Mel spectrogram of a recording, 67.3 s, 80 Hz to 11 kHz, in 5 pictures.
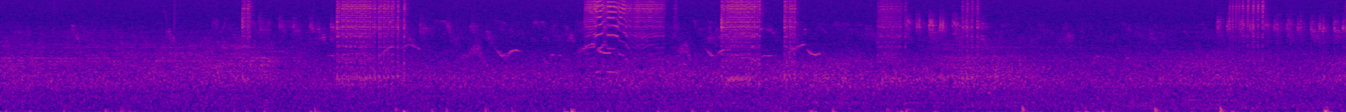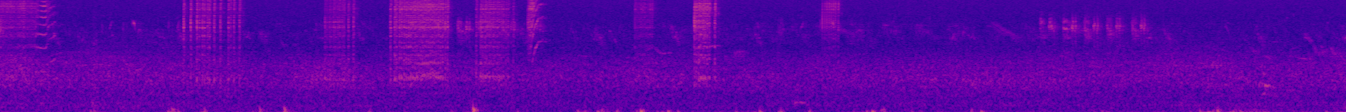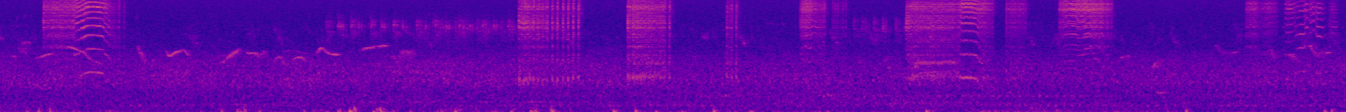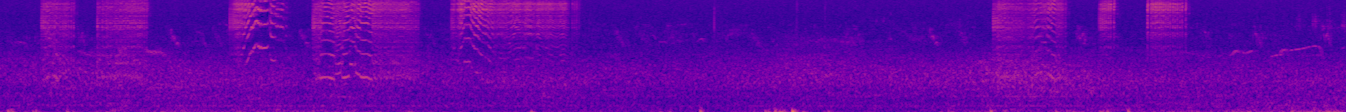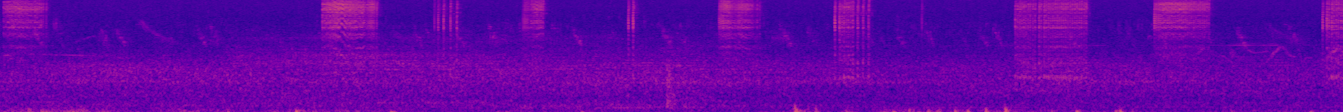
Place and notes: Barrio Plateria, Monteagudo, Murcia, España - Biofonía
Ciprés crujiendo al mecer del viento, una suerte de chicharra simulada.
Grabado con Zoom H3VR.
Cypress cracking in the swaying of the wind, a kind of simulated cicada.
Recorded with Zoom H3VR.
14 April 2021, 11:51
